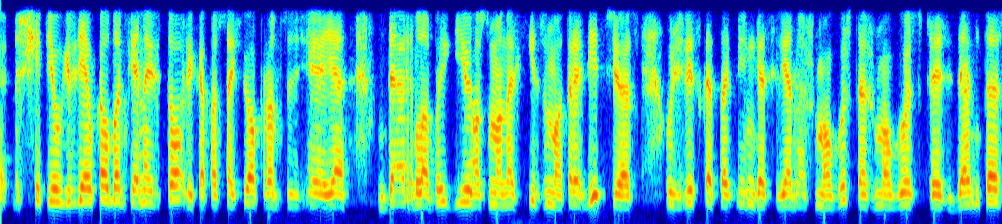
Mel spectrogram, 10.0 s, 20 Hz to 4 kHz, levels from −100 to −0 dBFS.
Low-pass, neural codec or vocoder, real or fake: 3.6 kHz; none; real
